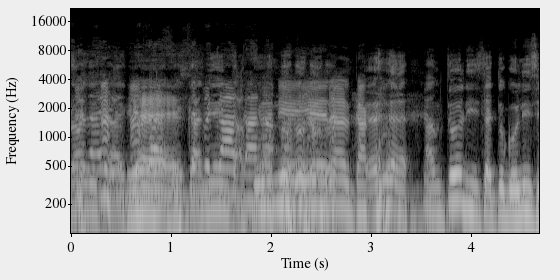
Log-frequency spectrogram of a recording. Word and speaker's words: Gakpo: I like the way you pronounce it. Yes. That's Gakpo.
